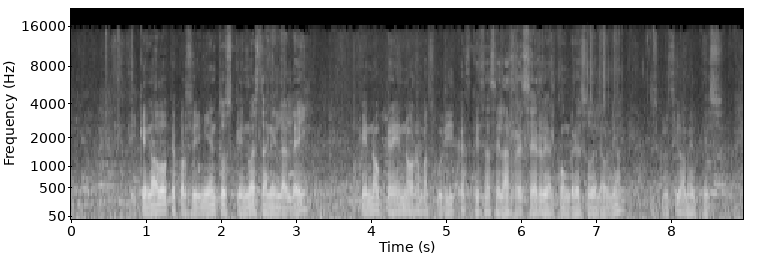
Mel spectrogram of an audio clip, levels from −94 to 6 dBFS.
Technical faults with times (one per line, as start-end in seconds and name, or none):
1.70 corrupt frame decoded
